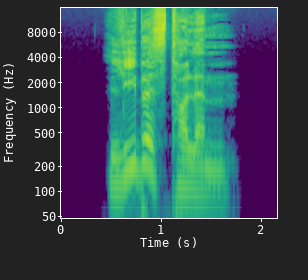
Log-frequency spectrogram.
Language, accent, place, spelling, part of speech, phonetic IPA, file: German, Germany, Berlin, liebestollem, adjective, [ˈliːbəsˌtɔləm], De-liebestollem.ogg
- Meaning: strong dative masculine/neuter singular of liebestoll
